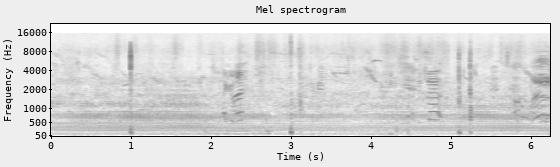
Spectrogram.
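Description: A soccer ball thumps off a player's foot.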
